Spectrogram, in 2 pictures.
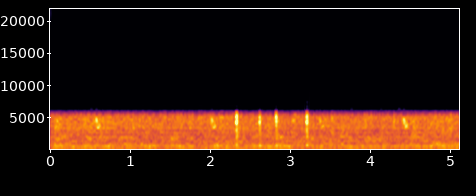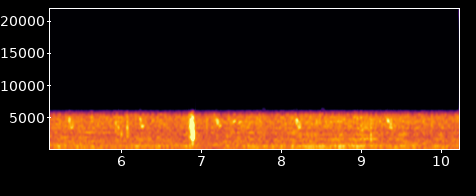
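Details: A Western honey bee colony in spring, during colony build-up and brood-nest expansion, hums with a steady, dense drone of many wingbeats and a few faint clicks.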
